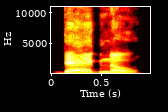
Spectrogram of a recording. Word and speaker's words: Daignault: Cuz he has a lot of letters that don't make sense. There's a L in there. No way that as you know Daignault Daignault I think it's pronounce an L.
